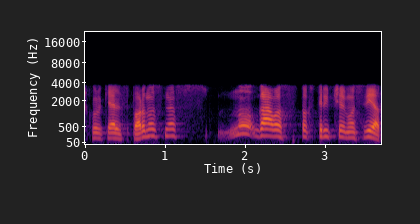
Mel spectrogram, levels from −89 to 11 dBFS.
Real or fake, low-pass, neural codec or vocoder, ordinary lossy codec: fake; 3.6 kHz; autoencoder, 48 kHz, 128 numbers a frame, DAC-VAE, trained on Japanese speech; Opus, 32 kbps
